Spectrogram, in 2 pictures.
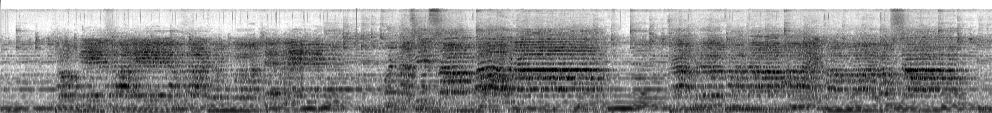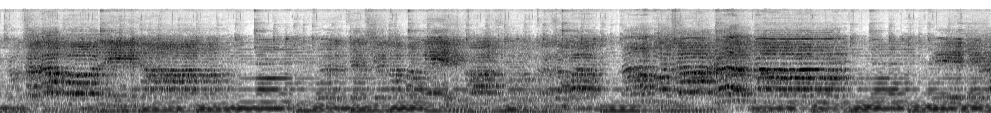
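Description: Church choir and congregation singing a hymn with musical accompaniment.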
